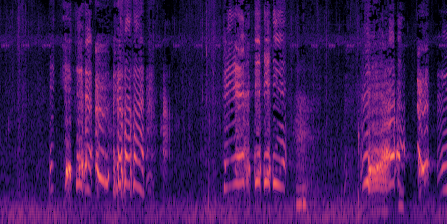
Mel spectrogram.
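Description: A toddler giggles and squeals with delight close by.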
